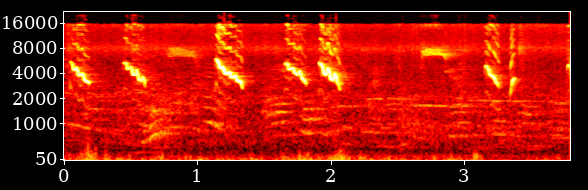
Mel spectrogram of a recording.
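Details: Lemon-bellied white-eye from Lombok or Sumbawa, Zosterops chloris maxi, calling to provoke a silent bird: quick high downward slurs in loose runs, with softer lower warbled notes and low thumps beneath.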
